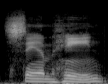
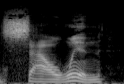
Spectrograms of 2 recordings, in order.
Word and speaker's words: Samhain: Halloween has its original roots in the pagan Celtic religious celebration of Samhain, which is pronounced in a variety of ways. The two I've heard most are Samhain, that's Samhain, and Samhain, Sowin.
